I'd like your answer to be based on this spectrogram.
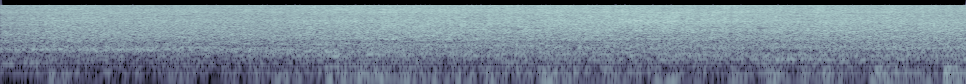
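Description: Ground spice paste hits hot oil in a pan and gives a loud, dense, continuous hissing sizzle that swells slightly over several seconds.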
